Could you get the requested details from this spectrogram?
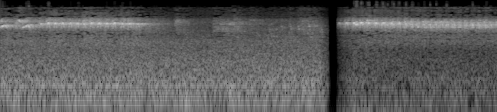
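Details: Sogon singing as a lure so other birds start singing: a loud, very high, buzzy trill, a softer stretch, a brief cut of silence, then the intense high trill resumes.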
